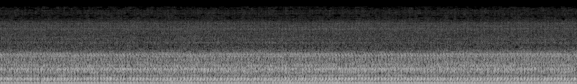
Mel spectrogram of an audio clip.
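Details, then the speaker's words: Kipor KGE3000TI inverter generator, made 2006, after no-start fixed by carburetor cleanout; steady even hum with smooth firing beat, no misses or surging, running the way it should after low idle with smart throttle. "up sounds good well everyone looks like I'm going to be able to end this video on a high note we have this Kipper generator running the way it should"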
